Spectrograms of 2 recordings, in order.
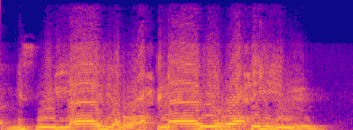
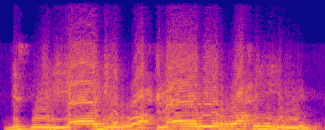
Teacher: نحقق الكسرات الثلاث في الميم وفي اللام وفي الهاء وفي النون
